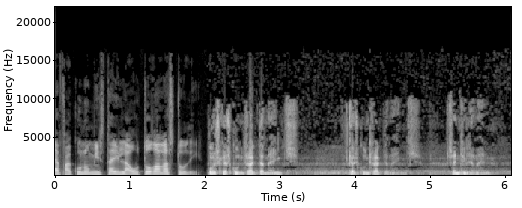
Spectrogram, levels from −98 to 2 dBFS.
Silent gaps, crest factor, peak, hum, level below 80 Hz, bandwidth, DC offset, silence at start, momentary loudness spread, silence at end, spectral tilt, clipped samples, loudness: none; 18 dB; -2 dBFS; none; -58 dBFS; 15 kHz; under 0.1%; 0 s; 16 LU; 0 s; -4 dB/octave; under 0.1%; -19 LUFS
